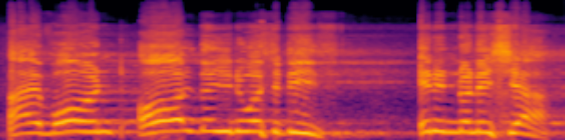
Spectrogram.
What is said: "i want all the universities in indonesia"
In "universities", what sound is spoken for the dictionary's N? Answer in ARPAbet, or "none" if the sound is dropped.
N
